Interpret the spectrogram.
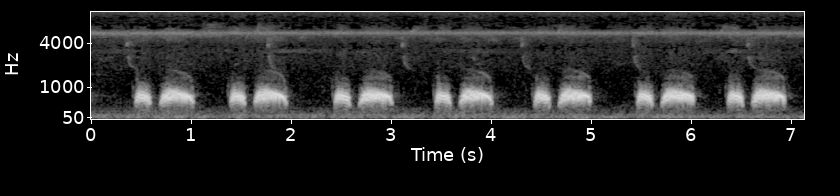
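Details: Wild-caught spotted dove recorded at Đak Tô, Vietnam, on 3 October 2019, calling in a fast style: paired coos, a short note then a longer mellow one, repeated about once a second, with a faint steady electronic whine.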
